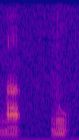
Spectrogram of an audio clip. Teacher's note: When they have a vowel, you barely hear the nasal sound. Like ma, nu, you don't really hear too much nasal sound.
